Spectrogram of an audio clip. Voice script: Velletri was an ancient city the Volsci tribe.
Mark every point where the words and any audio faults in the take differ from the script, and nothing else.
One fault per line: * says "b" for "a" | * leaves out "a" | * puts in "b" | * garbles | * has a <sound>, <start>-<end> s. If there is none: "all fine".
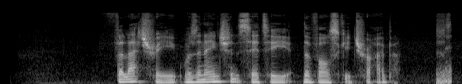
* has a laugh, 4.4-4.5 s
